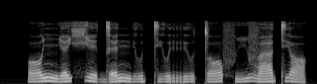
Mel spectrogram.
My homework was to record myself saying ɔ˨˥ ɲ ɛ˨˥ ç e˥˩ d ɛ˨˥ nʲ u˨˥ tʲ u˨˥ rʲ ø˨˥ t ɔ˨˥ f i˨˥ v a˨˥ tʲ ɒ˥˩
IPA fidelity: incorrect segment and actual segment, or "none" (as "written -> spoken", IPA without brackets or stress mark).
ø˨˥ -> u˨˥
